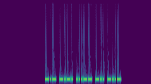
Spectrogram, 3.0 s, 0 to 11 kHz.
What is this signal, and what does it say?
Morse code, heard as a keyed tone, about 52 wpm, 700 Hz. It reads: KC3DX
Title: USA Call Signs - 5 Characters - 8x Character Spacing - 50wpm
